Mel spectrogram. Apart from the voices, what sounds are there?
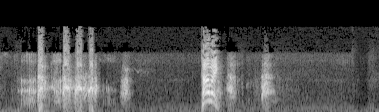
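dog barking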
